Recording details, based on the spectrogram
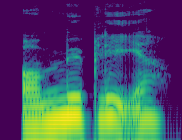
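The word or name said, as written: OMMØBLERE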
